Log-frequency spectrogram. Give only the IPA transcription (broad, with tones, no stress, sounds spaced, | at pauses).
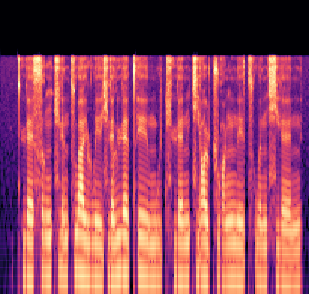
t̪ʰ ɥ ɛ˨˩ s ɤ˧˥ ŋ t͡ɕ ɥ ɛ˧ n t͡s w a˥˩ ɪ̯ ɻ w e˨˩ ɪ̯ ɕ ɥ ɛ˦ l ɥ ɛ˥˧ t̪ʰ e˥˩ ɪ̯ m u˨˩ t͡ɕʰ ɥ ɛ˧˥ n t͡ɕ j ɑ˥˩ ʊ̯ ʈ͡ʂ w ɑ˧˥ ŋ n̪ e˧˥ ɪ̯ t͡sʰ w ə˧˥ n ɕ j ɛ˨˩˦ n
